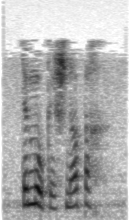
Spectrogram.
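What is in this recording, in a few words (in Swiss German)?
"muckeschnapper", Alsatian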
